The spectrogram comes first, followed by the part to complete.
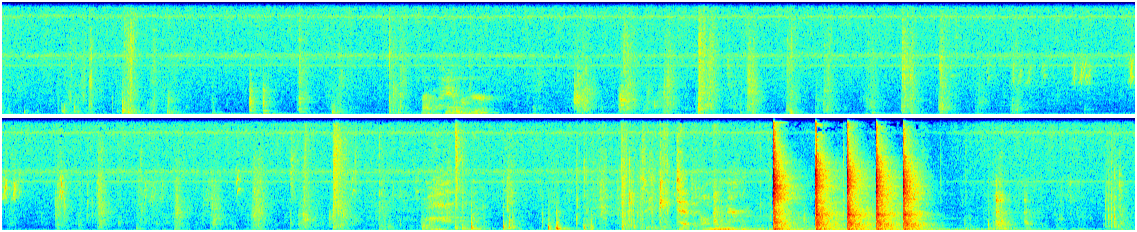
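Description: Under-truck work on a rear leaf spring: scattered footsteps and clinks of tools, then near the end a quick run of about six loud, ringing metal blows, the loudest sound, as the new leaf spring is knocked into place.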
